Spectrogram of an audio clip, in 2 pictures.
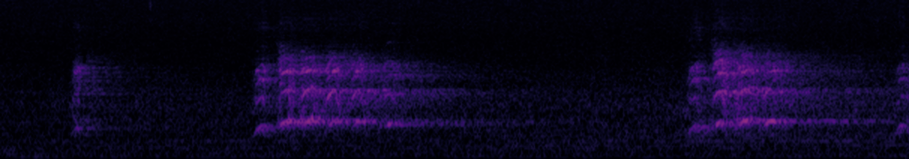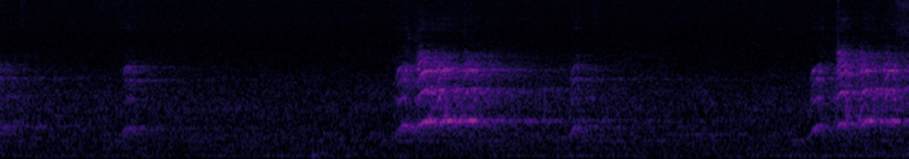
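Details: Coyote giving harmonic, slightly rising bark-howls, some drawn out to nearly a second and others short and clipped, in irregular bursts every two to four seconds over a quiet background.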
